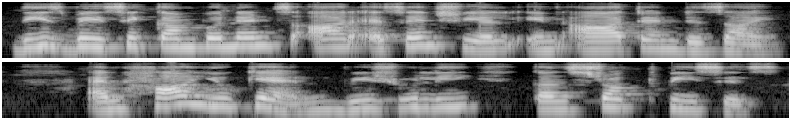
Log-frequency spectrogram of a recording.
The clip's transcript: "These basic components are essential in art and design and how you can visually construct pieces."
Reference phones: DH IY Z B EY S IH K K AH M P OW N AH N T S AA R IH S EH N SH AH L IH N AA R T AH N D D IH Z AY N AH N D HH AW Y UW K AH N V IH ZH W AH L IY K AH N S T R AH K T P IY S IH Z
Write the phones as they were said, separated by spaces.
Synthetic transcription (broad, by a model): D IY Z B EY S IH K K AH M P OW N AH N T S AA R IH S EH N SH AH L IH N AA R T AH N D D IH Z AY N AH N D HH AW Y UW K AH N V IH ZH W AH L IY K AH N S T R AH K T P IY S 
